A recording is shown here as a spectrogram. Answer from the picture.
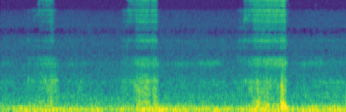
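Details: Snores from a Chihuahua lying in the sun: three short, hissing breath bursts spaced nearly two seconds apart, the last one ending in a small snort, over a quiet low rumble.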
